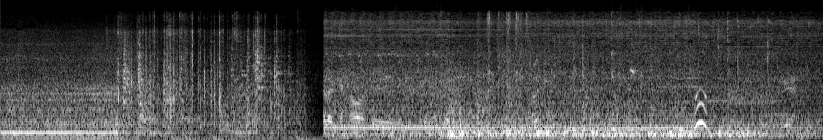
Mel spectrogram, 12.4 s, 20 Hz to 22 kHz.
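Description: A BM1000 single-shaft industrial shredder with 1,000 Nm of torque tears through rubber shoe soles. Loud, continuous crunching and splintering over a motor drone shifts abruptly partway through, then carries on with rough, dense grinding.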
